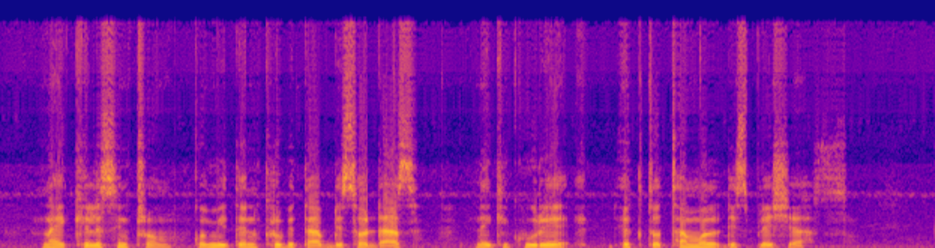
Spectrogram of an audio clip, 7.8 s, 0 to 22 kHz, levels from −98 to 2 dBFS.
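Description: Hard clipping shows up four times: 0.41 to 0.82 s, 1.83 to 3.31 s, 4.45 to 4.64 s and 5.20 to 5.88 s. The speech overshoots the stage by about 5, 7, 2 and 5 dB, so peaks get chopped flat into crackly fuzz, roughest in that long second stretch.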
